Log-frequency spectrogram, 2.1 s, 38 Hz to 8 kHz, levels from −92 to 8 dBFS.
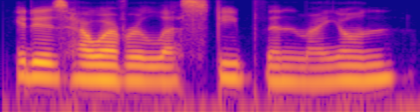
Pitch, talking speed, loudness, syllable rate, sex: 175 Hz, 200 wpm, -16 LUFS, 4.8 syllables/s, female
